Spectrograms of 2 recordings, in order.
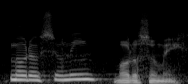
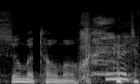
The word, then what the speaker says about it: Sumitomo: Motosumi, I believe, Motosumo. Yeah, so they sold back in 2015 to Motosumo. So for 9 years. Okay, listen, it's Sumitomo.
